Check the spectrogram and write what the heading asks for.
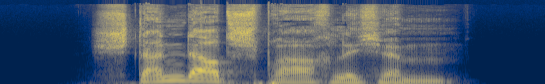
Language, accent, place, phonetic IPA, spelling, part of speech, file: German, Germany, Berlin, [ˈʃtandaʁtˌʃpʁaːxlɪçm̩], standardsprachlichem, adjective, De-standardsprachlichem.ogg
- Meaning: strong dative masculine/neuter singular of standardsprachlich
